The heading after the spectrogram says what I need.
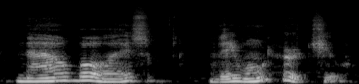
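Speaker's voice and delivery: put-on thick Alabama Southern accent, drawn-out "boys". Retelling what the speaker's mother said to the boys, in her southern accent. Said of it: "she said in her southern accent".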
